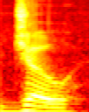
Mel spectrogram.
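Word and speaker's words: Zhou: the the uh the Joe State at the high point of this state Joe is spelled Zed uh-h-o-u and the the so-called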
